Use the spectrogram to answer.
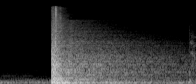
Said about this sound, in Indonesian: Saat tangannya meraih keran, dia kejutkan dengan pintu bilik toilet paling ujung yang tertutup dengan sangat keras.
